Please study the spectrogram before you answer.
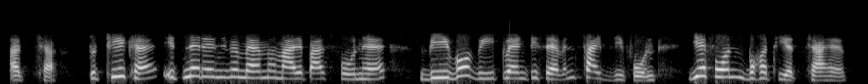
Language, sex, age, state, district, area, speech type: Hindi, female, 45-60, Uttar Pradesh, Sonbhadra, rural, conversation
